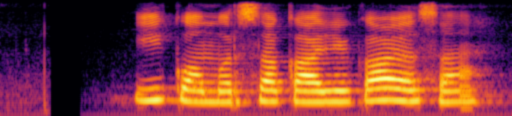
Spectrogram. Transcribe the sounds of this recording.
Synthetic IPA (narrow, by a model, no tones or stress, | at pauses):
iːkɔməɾsakaɾjəkaːjəsa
